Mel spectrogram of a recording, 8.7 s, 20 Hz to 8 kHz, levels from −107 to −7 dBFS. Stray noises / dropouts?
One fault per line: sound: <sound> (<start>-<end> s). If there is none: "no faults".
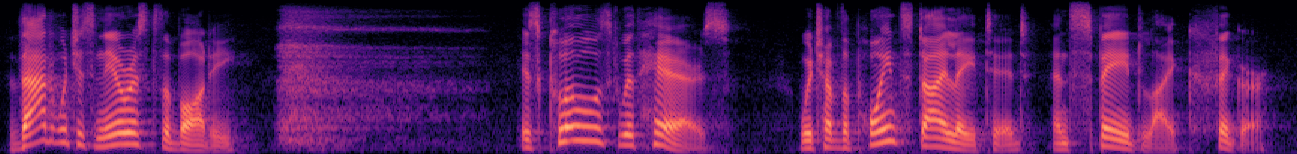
sound: sigh (1.8-3.3 s)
